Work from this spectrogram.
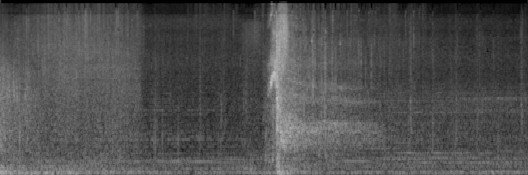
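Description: A Confringo blasting spell in the Hogwarts Legacy video game goes off as a single loud burst near the four-second mark. It rises sharply and then rumbles away over a steady low background bed, with no talk.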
